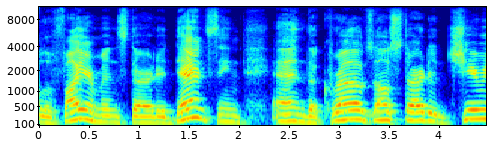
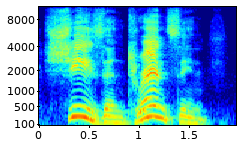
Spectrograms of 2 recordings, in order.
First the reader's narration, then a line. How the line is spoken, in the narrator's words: The cops cried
